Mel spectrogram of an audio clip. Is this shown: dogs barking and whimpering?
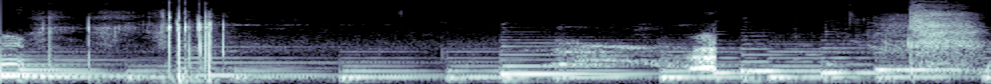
yes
